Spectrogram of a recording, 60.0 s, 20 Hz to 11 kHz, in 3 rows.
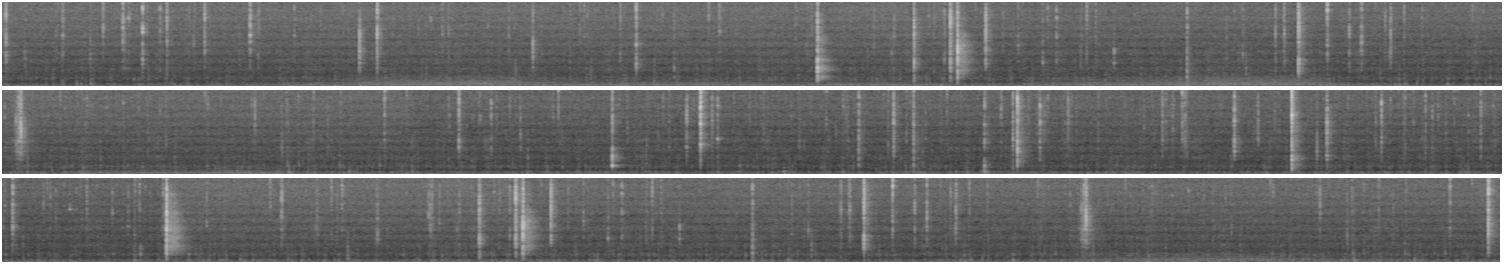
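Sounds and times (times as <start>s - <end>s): fire crackling and popping: 0.0s - 25.2s, 40.9s - 59.9s
wind howling: 1.0s - 25.5s, 42.0s - 59.9s
low rumble: 1.8s - 25.0s, 52.9s - 59.9s.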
